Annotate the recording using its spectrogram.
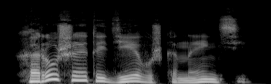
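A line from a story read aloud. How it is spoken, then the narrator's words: Purring. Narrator (Russian): мурлыкнул лорд Астрей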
